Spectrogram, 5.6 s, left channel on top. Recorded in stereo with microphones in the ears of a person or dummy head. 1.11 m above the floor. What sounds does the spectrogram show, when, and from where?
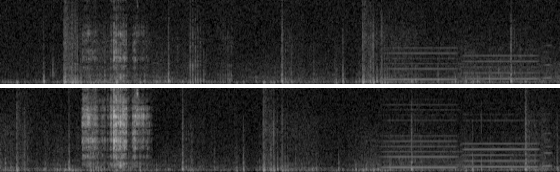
0.8 s scissors: 55° right (ahead or behind)
3.8 s a violin: 25° right (ahead or behind)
